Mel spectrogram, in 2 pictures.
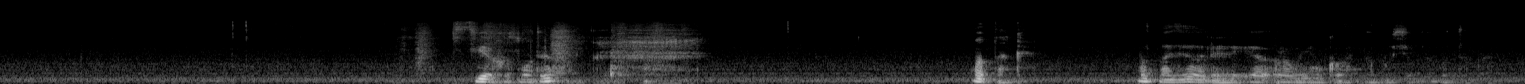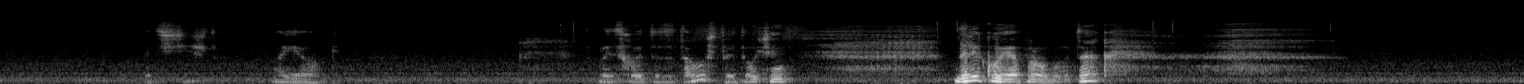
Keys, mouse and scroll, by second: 2.5 click, 5.4 KP_7, 8.0 click, 24.8 click, 26.9 click, 28.7 click.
